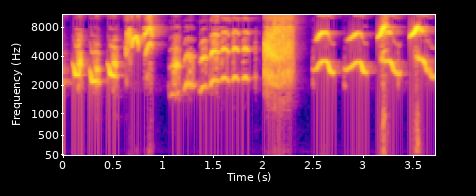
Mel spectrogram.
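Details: Brown-chested jungle flycatcher, a native Indonesian bird, in loud continuous 'ngeroll' song: quick chirps, a series of repeated upslurred whistles, a brief burst of rasping noise, then looping wavy whistles.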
